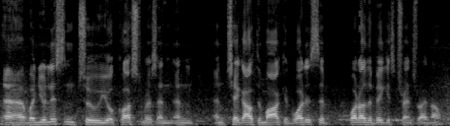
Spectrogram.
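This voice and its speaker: A man's voice: mid-range voice, little pitch movement, fairly quick. A man interviewing on camera at a trade show, with hesitant, conversational phrasing. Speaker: interviewer for a web TV channel. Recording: faint background noise.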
